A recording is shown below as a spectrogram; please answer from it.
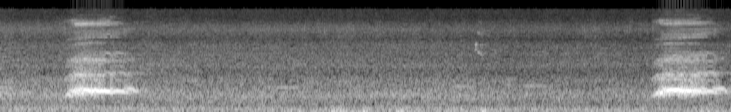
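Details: Arctic fox scream: two short, harsh, strained calls about four seconds apart, each under half a second, over a steady faint background hiss.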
